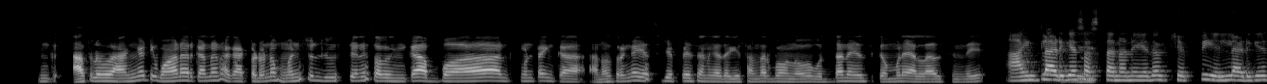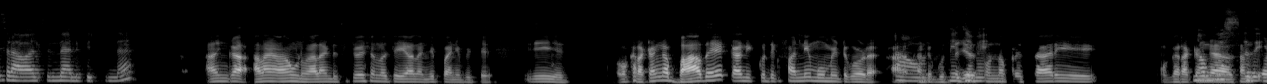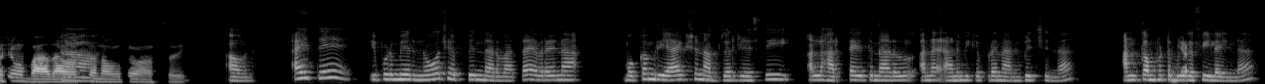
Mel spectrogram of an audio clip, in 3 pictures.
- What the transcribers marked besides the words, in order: in English: "ఓనర్"; in English: "ఎస్"; other background noise; in English: "సిచ్యుయేషన్‌లో"; in English: "ఫన్నీ మూమెంట్"; in English: "నో"; in English: "రియాక్షన్ అబ్జర్వ్"; in English: "హర్ట్"; in English: "అన్‌కంఫర్టబుల్‌గా"
- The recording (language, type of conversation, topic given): Telugu, podcast, ఇతరులకు “కాదు” అని చెప్పాల్సి వచ్చినప్పుడు మీకు ఎలా అనిపిస్తుంది?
